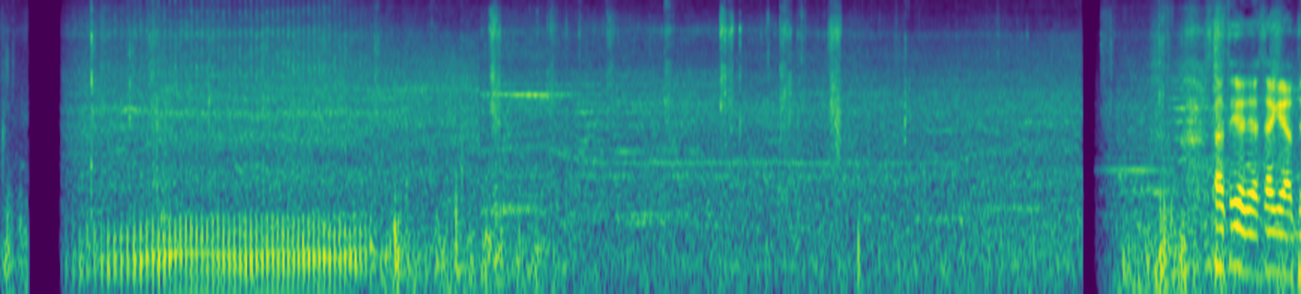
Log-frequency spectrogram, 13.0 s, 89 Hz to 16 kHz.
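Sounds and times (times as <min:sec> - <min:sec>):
motorcycle engine running: 0:00.6 - 0:05.1
background traffic noise: 0:00.6 - 0:13.0.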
